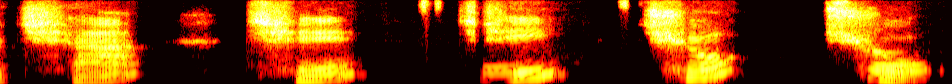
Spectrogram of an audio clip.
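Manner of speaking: "cha, che, chi, cho, chu" with a strong breathy puff after the ch; aspirated ch. Shown as a demonstration. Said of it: "Los aspirados se pronuncian como".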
